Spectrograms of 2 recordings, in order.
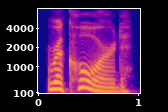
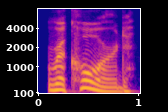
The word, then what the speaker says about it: record: Record, noun, the thing. Record, verb, the action. Same letters, different stress, different meanings.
